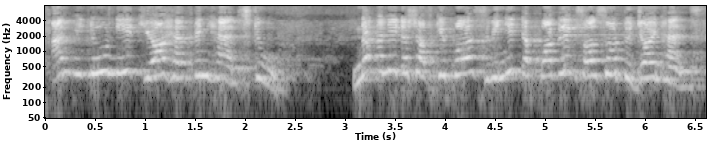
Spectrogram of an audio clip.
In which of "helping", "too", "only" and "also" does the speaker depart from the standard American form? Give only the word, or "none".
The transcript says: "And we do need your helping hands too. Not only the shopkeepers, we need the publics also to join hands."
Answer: only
